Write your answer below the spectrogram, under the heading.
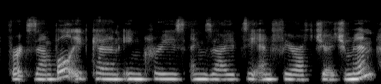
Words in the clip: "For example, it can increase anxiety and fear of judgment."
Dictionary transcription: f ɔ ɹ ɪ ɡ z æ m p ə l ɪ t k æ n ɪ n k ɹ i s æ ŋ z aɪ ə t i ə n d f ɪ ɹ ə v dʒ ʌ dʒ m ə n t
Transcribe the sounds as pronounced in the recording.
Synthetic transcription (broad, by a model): f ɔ ɹ ɪ ɡ z æ m p ə l ɪ t k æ n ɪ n k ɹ i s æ ŋ z aɪ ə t i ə n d f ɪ ɹ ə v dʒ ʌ dʒ m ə n t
